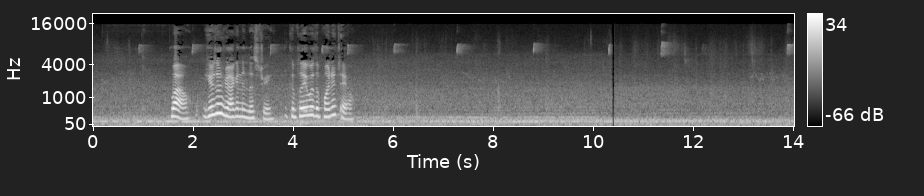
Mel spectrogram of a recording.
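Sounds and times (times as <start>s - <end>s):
steady low hum: 0.0s - 14.0s
small bird chirping: 13.1s - 14.0s.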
